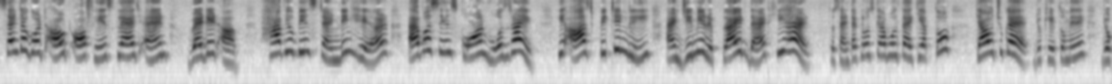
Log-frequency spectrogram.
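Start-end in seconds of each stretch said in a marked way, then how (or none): 0.1-10.8 put-on slow, deliberate read-aloud for children; slow story reading. A narrator's reading. Teacher reading the story aloud slowly to the class. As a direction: read each word out slowly and clearly.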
